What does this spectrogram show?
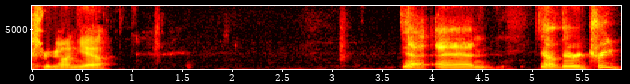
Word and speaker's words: Estragon: I pronounced it right. Estragon, yeah.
